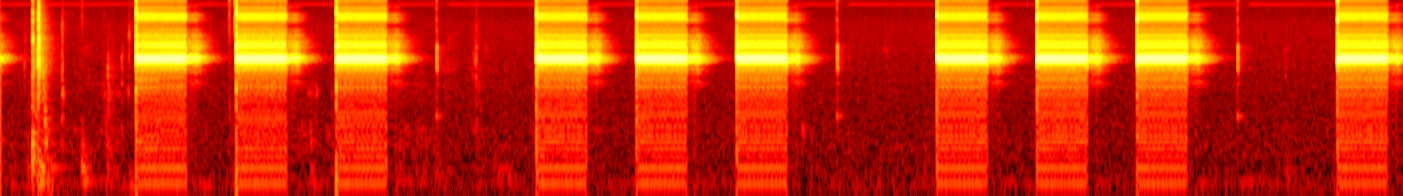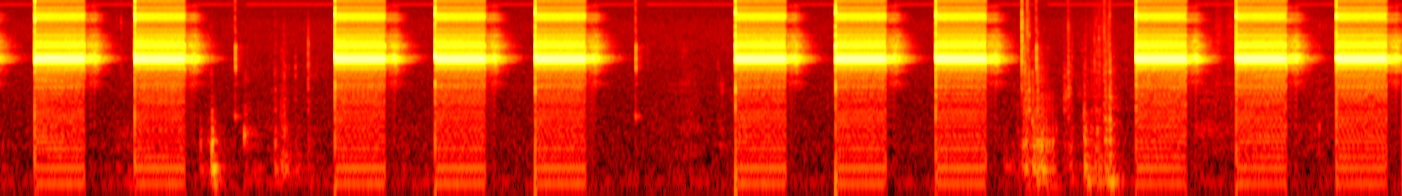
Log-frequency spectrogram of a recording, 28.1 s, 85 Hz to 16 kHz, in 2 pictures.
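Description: System Sensor P2R SpectrAlert Advance horn strobe sounding loud on its temporal low-volume setting. It plays the temporal-three fire evacuation pattern: three buzzy horn blasts about a second apart, then a pause, repeating about every four seconds.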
